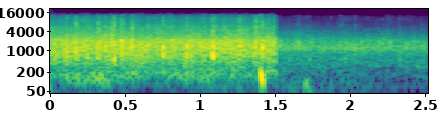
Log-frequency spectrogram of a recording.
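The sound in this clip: An audience claps to welcome a speaker presenting a satellite ground-station project. The applause is dense and steady, then stops abruptly after about a second and a half, leaving low background noise.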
